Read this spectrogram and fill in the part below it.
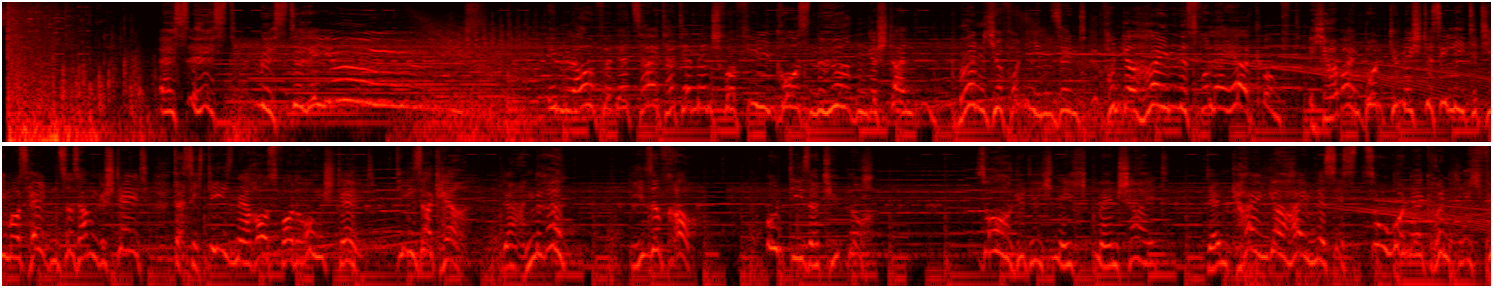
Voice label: alt komisch; Teen Titans GO

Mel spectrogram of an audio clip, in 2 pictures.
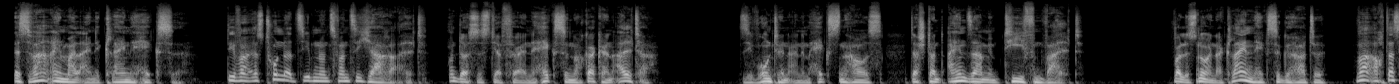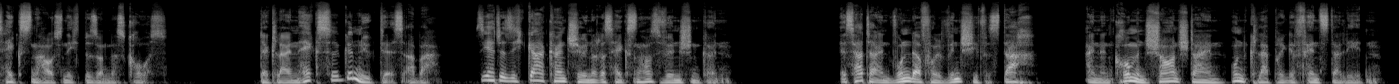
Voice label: Hoerbuch

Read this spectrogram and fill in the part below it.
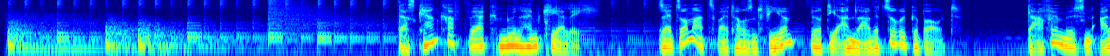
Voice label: dokumentation strahlenschutz

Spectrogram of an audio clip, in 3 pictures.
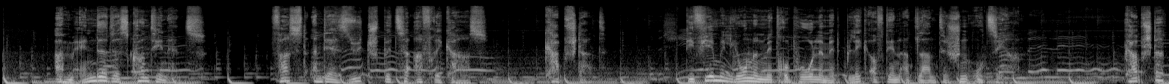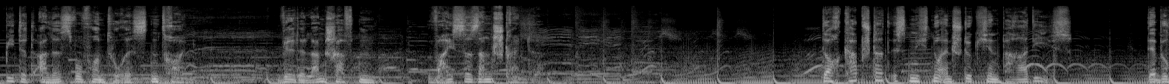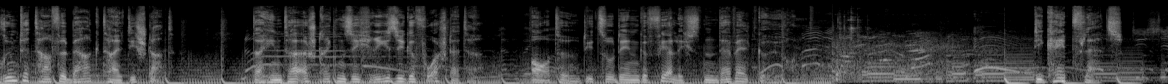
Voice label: Doku, Kommentar, German; Doku Kommentar Kapstadt; voice; ZDF info

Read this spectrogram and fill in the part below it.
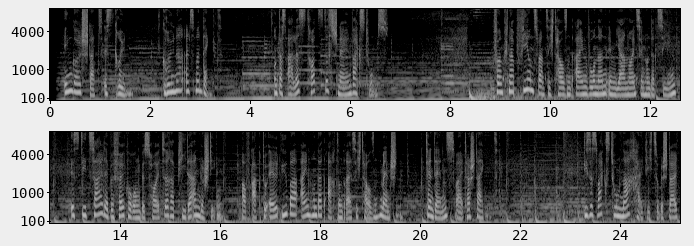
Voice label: Imagefilm Stadtplanung; Ingolstadt

